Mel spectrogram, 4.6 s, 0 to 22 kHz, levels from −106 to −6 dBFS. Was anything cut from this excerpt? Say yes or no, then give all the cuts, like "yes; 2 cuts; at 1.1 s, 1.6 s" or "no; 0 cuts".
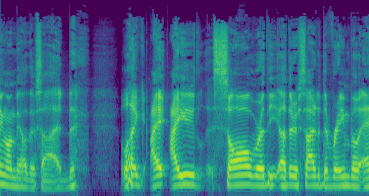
no; 0 cuts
